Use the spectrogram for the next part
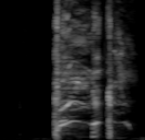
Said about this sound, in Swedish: Eh, det kanske hörs om jag hostar lite till och från. Ja, just det. Så är jag eh, väldigt förkyld.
